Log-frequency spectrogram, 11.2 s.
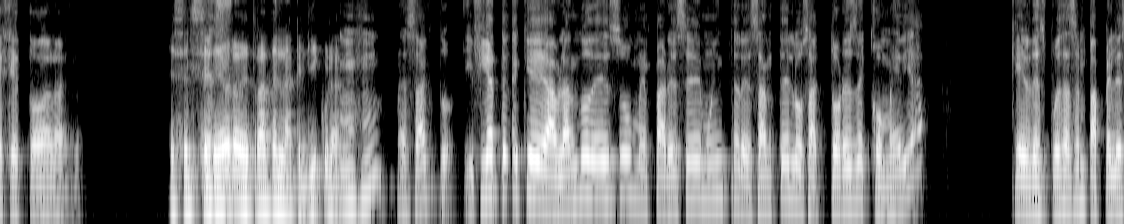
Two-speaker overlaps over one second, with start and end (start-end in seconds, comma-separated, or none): none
